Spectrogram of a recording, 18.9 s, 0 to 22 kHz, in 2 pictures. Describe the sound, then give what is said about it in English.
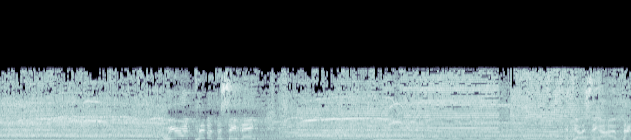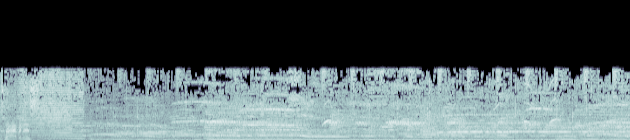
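A crowd at the club Scream screams and whoops over thumping dance music with heavy bass during a Radio 1 Essential Mix broadcast, while a man talks over the din. The cheering comes in loud bursts throughout. “We are at Scream tonight. They live up to their name, don't you?”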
